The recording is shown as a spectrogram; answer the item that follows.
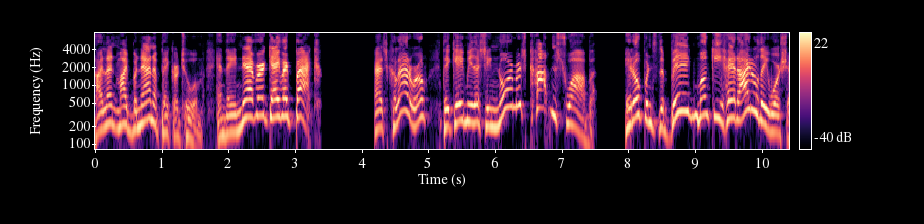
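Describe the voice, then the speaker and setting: A man's put-on character voice, cackling, raised and projected, extremely high, with very wide pitch swings at a moderate pace. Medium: video game. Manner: sarcastic, cackling.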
